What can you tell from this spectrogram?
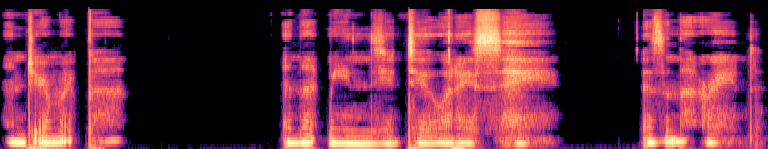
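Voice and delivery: teasing close whisper; breathy whisper to a listener. Acted. Whispered domination.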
